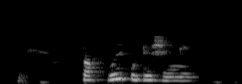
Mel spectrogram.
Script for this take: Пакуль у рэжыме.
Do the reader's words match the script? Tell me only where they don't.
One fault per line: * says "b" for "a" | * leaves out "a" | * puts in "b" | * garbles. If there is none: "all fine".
all fine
